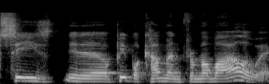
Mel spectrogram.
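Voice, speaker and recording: A man with a Canadian accent and a normal speaking voice, ordinary pitch variation, a moderate pace, and a quiet background. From Canada (Alberta). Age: 60s. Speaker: podcast co-host. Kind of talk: casual chat.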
